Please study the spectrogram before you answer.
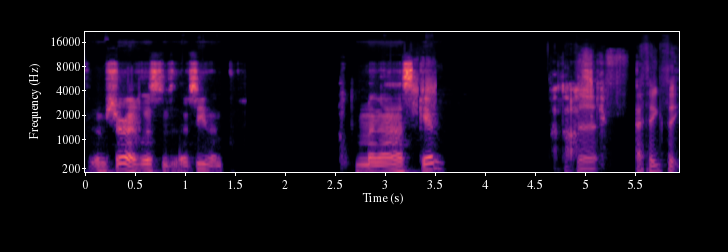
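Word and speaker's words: Måneskin: Like if I read it, it's main skin, but I think it's pronounced like Manaskin or something like that.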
